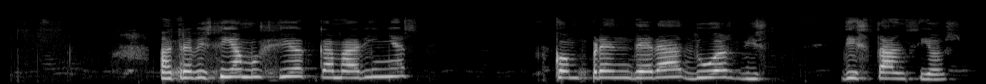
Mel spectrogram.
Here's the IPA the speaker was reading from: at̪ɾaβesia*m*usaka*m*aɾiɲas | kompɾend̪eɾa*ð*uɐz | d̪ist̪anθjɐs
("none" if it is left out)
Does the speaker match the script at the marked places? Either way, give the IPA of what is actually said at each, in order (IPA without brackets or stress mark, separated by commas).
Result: m, m, ð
